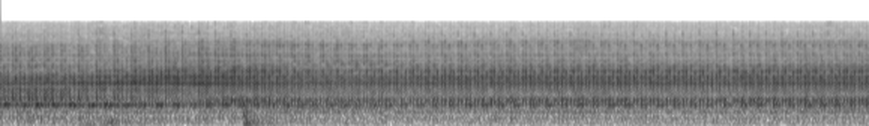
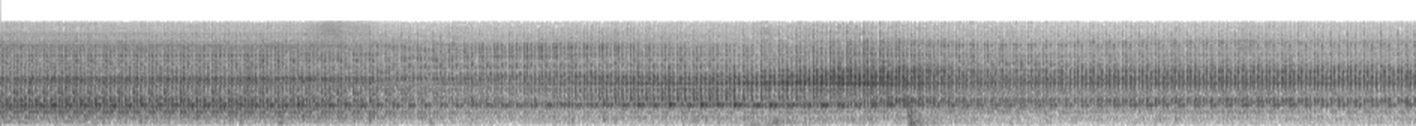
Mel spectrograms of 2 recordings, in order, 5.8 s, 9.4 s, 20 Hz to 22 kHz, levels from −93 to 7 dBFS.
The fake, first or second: first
